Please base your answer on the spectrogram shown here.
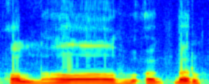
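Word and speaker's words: الله أكبر: আল্লাহু আকবার শব্দ দুটোর আলিফে জোর দিয়ে উচ্চারণ করা এবং হাকে সামান্য টানের অভ্যাস দিয়ে উচ্চারণ করাটা ভালো। আল্লাহু আকবার, বুঝেছে?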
